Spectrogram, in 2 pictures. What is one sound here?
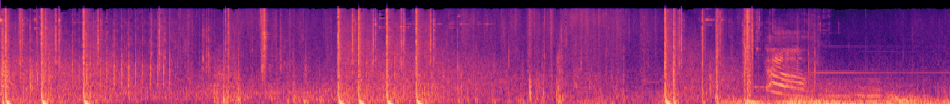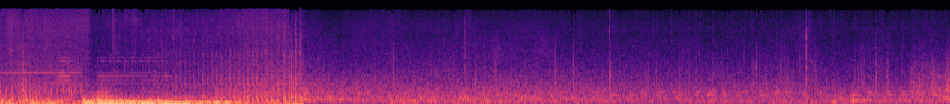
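A young man talks into a headset microphone.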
